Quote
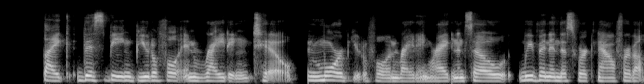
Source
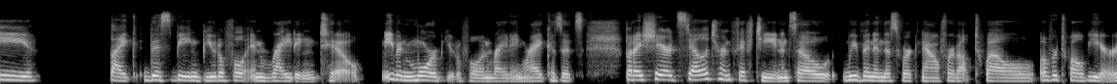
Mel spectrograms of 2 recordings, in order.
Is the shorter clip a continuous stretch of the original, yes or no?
no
